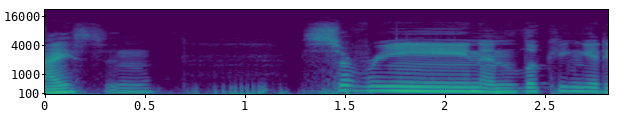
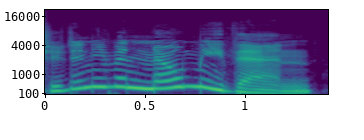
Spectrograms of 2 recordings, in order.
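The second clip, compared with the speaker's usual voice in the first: pitched way up in mock amazement; surprised; 11 semitones higher than usual. Mel amazed that Jack loved her early, high mock surprise. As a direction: squeal it out, touched and amazed.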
